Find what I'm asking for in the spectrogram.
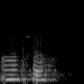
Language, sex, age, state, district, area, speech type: Odia, female, 60+, Odisha, Angul, rural, conversation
